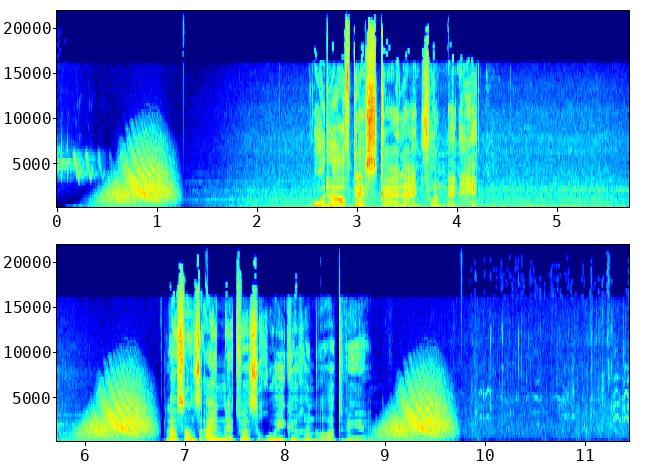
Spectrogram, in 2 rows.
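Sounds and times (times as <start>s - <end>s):
ocean surf rushing around a lonely island: 0.8s - 6.8s
speech: 2.6s - 4.4s, 6.8s - 9.0s.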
